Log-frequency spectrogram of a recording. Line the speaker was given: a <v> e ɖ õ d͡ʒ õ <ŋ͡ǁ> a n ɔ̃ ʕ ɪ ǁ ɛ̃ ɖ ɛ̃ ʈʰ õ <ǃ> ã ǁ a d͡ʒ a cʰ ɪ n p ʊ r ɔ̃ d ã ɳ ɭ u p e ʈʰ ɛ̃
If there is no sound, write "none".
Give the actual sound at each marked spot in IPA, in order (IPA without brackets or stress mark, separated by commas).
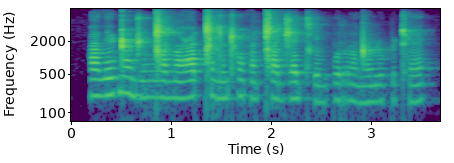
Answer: ð, ŋ͡ǁ, θ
